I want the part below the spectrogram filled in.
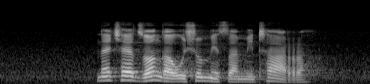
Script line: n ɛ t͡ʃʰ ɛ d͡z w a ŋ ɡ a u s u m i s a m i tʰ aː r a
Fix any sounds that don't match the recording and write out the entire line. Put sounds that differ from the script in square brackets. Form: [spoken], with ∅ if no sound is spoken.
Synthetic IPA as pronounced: n ɛ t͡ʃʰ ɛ d͡z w a ŋ ɡ a u [ʃ] u m i s a m i tʰ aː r a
